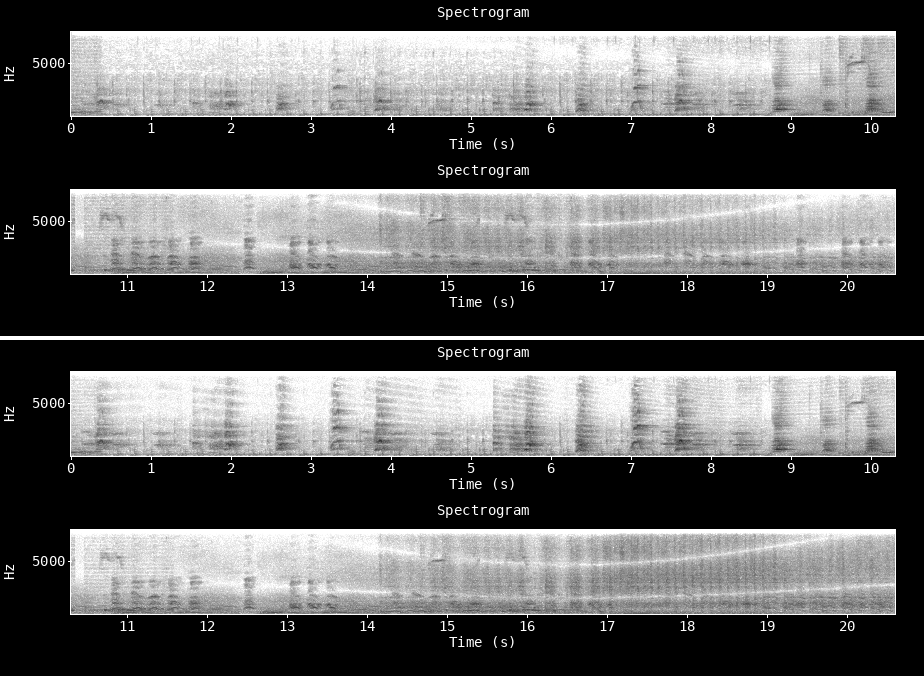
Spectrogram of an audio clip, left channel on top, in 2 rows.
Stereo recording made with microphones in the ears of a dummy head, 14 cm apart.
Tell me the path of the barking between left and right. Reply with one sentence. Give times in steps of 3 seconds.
In this clip you hear the barking on the right from 0 s and on the left from 9 s.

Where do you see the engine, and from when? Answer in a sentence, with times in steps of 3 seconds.
In this clip you hear the engine on the left from 0 s, in the centre from 15 s and on the right from 18 s.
